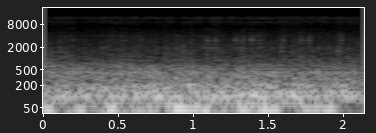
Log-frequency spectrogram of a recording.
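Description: Steady low rumble of tyre and road noise heard inside a Tesla Model 3's cabin as it drives on a ploughed, snow-covered road, with no engine sound.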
